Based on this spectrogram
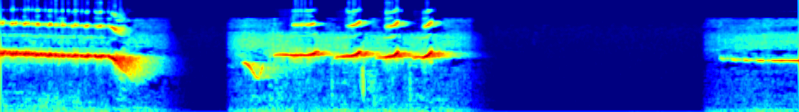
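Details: Common Iora (cipoh) master song in the sertu style: a long pure whistle ending in a downward slide, a pause, then a quick falling note and about four repeated rising whistled notes. A final steady whistle begins after silence.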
